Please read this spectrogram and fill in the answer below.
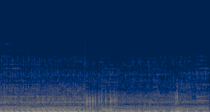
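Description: Motorcycle engine running as the bike rolls slowly, with a dense low pulsing. Music plays over it.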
